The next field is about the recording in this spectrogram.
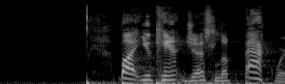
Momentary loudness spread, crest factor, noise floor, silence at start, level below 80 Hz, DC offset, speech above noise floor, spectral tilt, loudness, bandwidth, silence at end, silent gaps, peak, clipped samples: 12 LU; 22 dB; -67 dBFS; 0.85 s; -42 dBFS; under 0.1%; 38 dB; -2.5 dB/octave; -29 LUFS; 19 kHz; 0 s; none; -10 dBFS; under 0.1%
